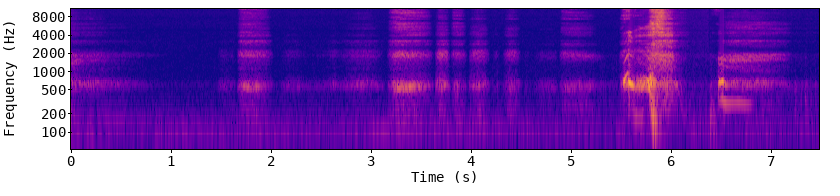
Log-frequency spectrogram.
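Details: Adult with a cold, sneezing in a parked car after a nose tickle while driving: a few sharp catching inhalations build to one loud, wet, forceful sneeze, then a short voiced exhale. Sneezing.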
